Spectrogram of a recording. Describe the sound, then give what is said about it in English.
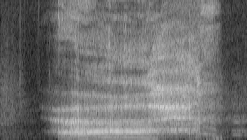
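Audience members groaning in disapproval at a rude patron: one loud, sustained, voiced groan that swells quickly, holds for well over a second and then fades away. “I heard some people groan too.”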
